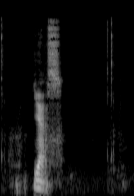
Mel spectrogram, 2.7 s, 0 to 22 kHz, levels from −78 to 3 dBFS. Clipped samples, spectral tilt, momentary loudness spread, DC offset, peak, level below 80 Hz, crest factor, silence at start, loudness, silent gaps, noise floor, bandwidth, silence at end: under 0.1%; -3 dB/octave; 21 LU; under 0.1%; -4 dBFS; -62 dBFS; 26 dB; 0.3 s; -24 LUFS; none; -70 dBFS; 16 kHz; 1.45 s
